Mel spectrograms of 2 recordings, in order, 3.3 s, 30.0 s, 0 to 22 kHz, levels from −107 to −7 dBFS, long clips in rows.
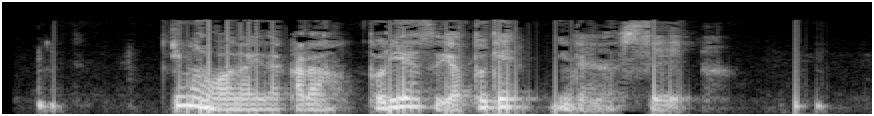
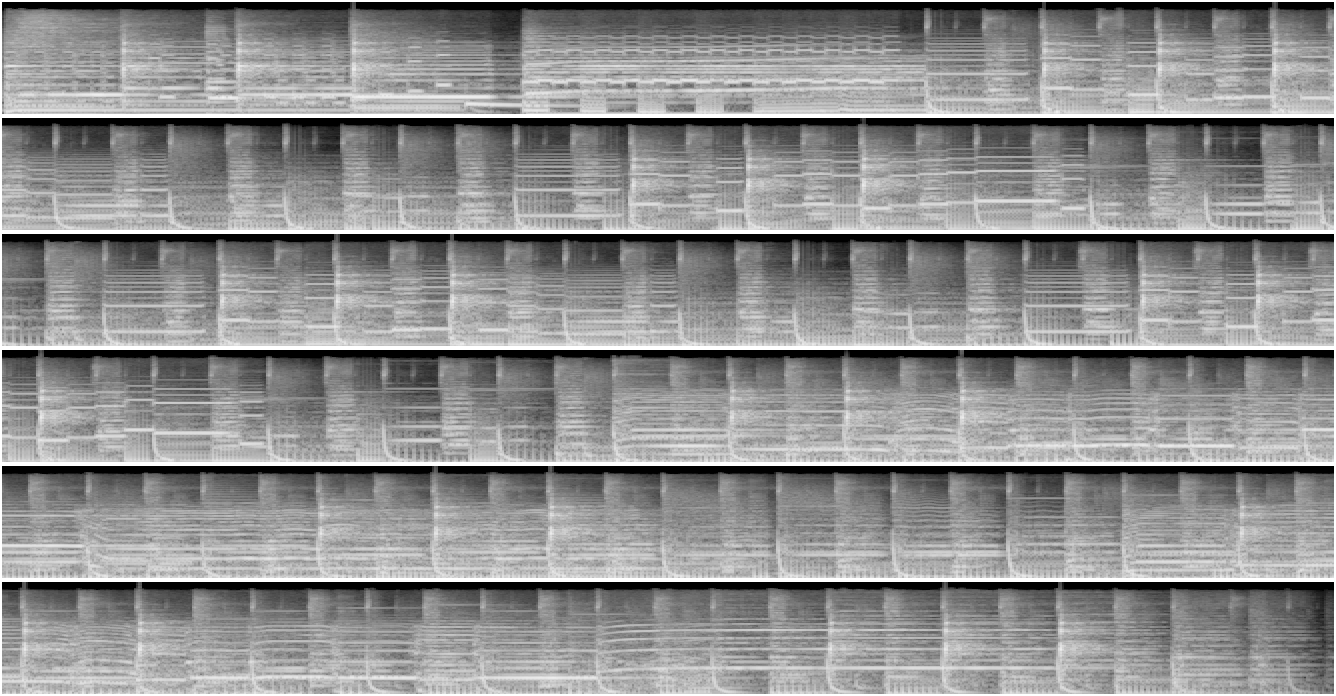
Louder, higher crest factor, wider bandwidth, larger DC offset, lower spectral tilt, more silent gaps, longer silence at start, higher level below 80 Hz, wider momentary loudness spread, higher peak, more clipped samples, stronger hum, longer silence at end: second, -22 LUFS vs -18 LUFS; about the same, 18 dB vs 18 dB; second, 11.5 kHz vs 17 kHz; second, under 0.1% vs 1%; about the same, -5 dB/octave vs -4 dB/octave; neither; first, 0.15 s vs 0 s; second, -48 dBFS vs -28 dBFS; first, 19 LU vs 7 LU; second, -4 dBFS vs 0 dBFS; neither; neither; first, 0.2 s vs 0 s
